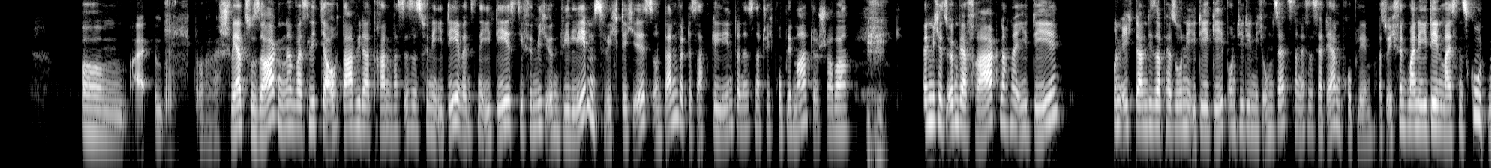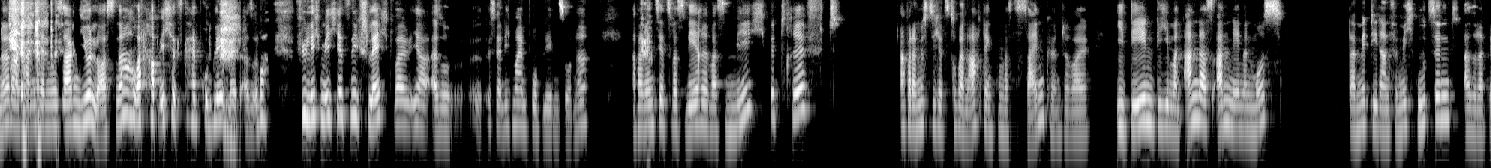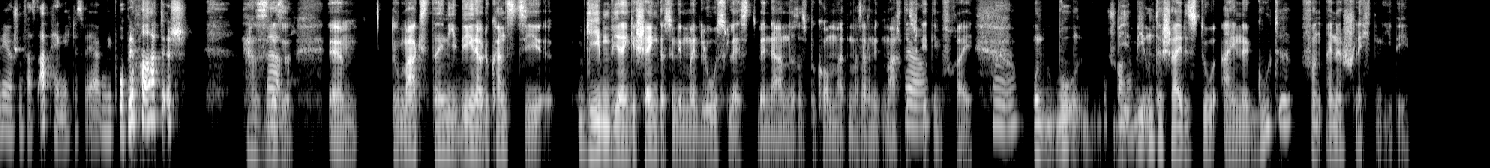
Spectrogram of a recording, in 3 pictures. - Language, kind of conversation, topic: German, podcast, Wie entsteht bei dir normalerweise die erste Idee?
- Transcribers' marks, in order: other noise; laugh; laughing while speaking: "ne? Aber"; laughing while speaking: "da"; laughing while speaking: "problematisch"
